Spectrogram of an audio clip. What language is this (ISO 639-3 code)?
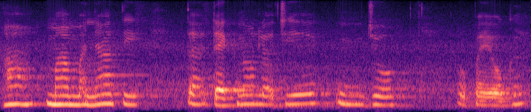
snd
